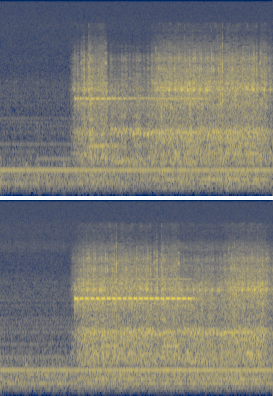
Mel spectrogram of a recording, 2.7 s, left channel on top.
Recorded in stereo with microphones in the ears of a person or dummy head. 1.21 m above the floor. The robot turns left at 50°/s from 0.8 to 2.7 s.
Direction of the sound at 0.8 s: 45° right.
